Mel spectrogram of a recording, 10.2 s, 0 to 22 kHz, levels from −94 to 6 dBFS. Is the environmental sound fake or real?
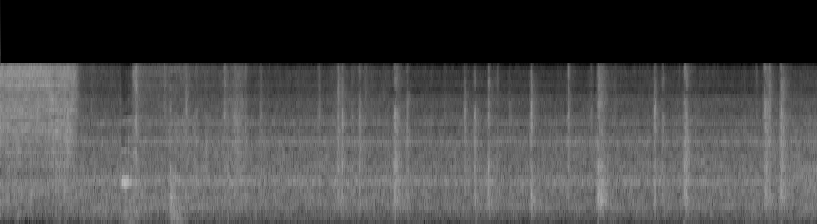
fake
